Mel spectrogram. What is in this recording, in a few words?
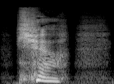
nice job, teengirl; survivor voice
